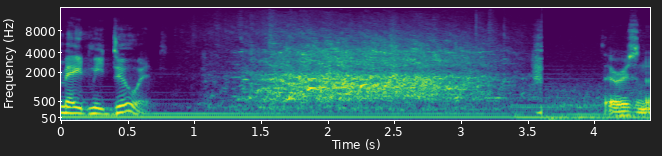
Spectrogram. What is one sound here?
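An audience laughs and applauds.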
